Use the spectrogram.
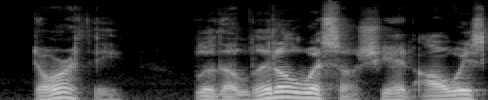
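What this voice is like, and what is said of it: Usual voice. Nothing is said of it.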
